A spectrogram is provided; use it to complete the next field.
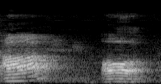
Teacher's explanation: এখন অ কে ডাকলো, অ বলার সময় জিহ্বাটা একটুখানি উপরে ওঠে। আয়ের পরে অ বললে জিহ্বাটা একটুখানি উপরে ওঠে। তো আস্তে করে জিহ্বাটা উপরে উঠলো এবং সাউন্ডটা কিন্তু ভিতরে চলে যাওয়ার চেষ্টা হচ্ছে, আ অ।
